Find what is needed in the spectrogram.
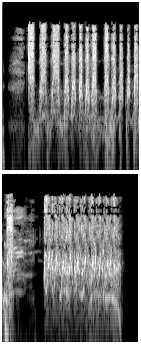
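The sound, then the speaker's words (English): A person imitates Donald Duck, the angry cartoon duck: a quick run of raspy, buzzing squawks, a brief pause, then a longer continuous burst of sputtering, garbled duck-voice chatter, loud throughout. “The angry duck at the end was great.”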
